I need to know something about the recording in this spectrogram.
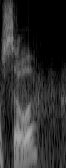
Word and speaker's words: Seoa: match against the uh Soa, is that how you pronounce her name? Yes. So, it's uh Sooa. Sooa. I I'm so used to just saying so so um but anyway she played fantastic.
